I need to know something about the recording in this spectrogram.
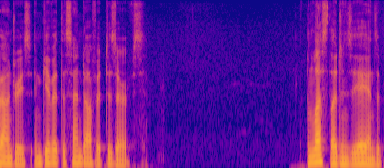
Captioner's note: beat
